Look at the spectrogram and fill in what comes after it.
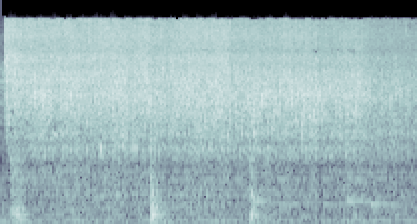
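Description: Marinated chicken hitting hot oil in an aluminium kadhai: loud sizzling that starts suddenly and eases a little near the end. A wooden spatula knocks against the pan a couple of times as the chicken is stirred.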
